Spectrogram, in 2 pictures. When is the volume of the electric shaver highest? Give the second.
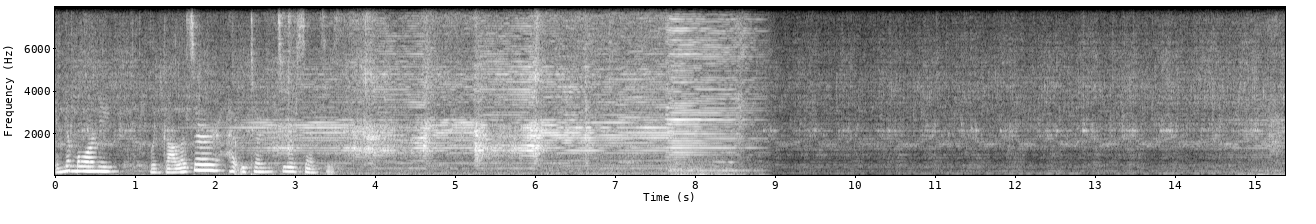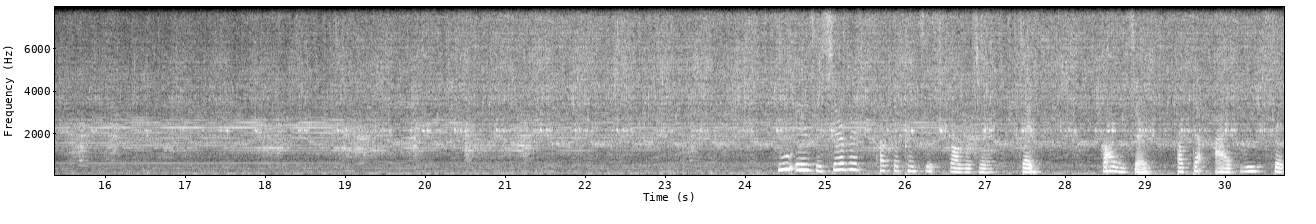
6 s.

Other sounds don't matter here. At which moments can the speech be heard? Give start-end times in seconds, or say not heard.
0.0-3.6, 23.6-30.7.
